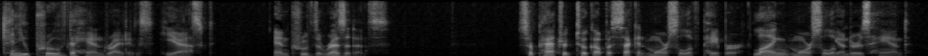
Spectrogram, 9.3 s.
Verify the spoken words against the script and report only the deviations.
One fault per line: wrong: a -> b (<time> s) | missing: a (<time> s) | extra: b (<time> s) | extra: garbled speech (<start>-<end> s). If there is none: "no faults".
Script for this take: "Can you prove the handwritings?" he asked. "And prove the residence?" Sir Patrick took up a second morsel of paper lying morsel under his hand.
no faults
